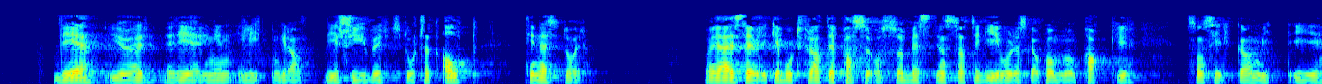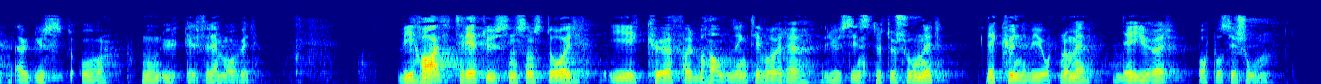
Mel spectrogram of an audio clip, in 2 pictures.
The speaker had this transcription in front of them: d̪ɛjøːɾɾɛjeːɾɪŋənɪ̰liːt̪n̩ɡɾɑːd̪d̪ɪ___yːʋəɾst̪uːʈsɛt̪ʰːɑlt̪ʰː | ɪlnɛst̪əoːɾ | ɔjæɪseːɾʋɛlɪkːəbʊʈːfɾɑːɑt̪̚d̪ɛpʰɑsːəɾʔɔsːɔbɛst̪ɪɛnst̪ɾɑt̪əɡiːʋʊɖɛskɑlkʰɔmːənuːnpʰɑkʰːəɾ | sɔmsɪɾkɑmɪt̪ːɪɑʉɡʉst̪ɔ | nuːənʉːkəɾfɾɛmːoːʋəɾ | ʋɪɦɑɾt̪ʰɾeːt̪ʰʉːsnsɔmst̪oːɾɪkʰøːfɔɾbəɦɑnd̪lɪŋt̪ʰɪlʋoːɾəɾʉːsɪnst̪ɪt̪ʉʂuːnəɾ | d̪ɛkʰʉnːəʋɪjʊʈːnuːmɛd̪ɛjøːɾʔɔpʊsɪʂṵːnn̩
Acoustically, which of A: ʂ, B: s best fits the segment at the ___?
A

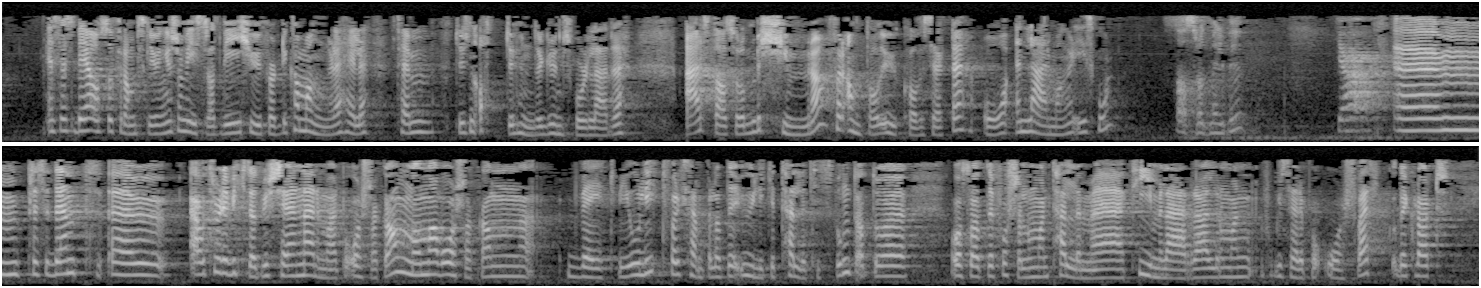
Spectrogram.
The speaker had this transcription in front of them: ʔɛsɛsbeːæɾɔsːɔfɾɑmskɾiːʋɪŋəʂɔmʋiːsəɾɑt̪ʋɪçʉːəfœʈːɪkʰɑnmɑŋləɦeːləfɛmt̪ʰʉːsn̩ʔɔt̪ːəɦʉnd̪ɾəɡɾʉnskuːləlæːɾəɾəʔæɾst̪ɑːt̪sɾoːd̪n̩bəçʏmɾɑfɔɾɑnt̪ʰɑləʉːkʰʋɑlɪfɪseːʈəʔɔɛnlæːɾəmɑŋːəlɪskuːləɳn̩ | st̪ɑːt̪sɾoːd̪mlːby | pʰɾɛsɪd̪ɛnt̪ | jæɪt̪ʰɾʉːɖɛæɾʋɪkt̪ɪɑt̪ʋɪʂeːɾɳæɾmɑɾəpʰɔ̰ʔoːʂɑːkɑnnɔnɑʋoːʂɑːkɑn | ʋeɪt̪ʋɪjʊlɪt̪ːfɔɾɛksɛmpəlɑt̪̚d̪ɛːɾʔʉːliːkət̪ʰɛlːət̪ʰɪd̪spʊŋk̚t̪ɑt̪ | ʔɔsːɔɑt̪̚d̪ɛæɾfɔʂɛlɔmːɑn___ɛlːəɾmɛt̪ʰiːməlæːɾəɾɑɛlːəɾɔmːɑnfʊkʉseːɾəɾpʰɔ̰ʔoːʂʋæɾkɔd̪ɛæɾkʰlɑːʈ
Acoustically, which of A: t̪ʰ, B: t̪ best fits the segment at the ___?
A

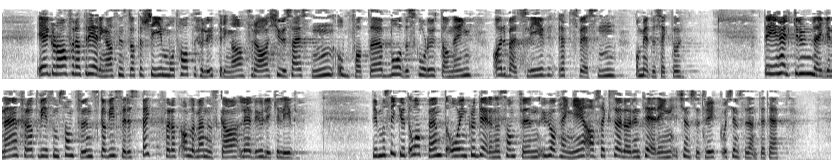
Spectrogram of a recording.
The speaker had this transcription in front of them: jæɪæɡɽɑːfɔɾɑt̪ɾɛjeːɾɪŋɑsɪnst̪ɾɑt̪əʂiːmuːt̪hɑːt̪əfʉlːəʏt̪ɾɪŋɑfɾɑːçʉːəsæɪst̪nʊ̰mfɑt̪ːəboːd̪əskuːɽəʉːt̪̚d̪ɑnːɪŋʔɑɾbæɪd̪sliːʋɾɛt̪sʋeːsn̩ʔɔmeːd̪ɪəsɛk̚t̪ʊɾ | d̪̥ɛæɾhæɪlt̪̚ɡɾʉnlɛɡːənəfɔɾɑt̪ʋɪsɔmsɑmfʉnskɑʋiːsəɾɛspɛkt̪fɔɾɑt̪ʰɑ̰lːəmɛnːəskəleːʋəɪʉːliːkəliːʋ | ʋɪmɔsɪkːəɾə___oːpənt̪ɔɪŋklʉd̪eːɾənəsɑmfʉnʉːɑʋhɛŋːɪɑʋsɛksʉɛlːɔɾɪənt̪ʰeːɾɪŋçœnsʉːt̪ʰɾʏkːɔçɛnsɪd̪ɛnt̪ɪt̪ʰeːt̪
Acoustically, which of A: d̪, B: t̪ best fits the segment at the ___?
B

